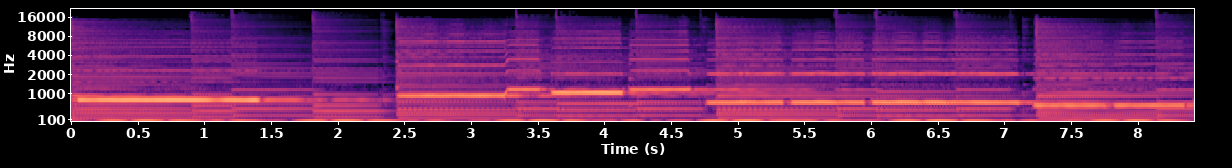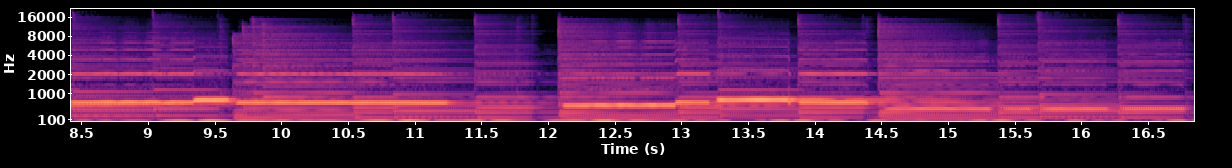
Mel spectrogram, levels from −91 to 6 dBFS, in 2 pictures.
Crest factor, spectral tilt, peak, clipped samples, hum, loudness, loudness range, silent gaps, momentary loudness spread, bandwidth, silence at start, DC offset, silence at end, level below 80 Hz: 12 dB; -4 dB/octave; -6 dBFS; under 0.1%; none; -19 LUFS; 3 LU; none; 12 LU; 18.5 kHz; 0 s; under 0.1%; 0 s; -48 dBFS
